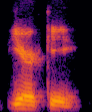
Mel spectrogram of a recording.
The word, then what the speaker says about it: Bjerke: say your last name Yorkie think of drinking a beer and turning a key beer tea and today we're talking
